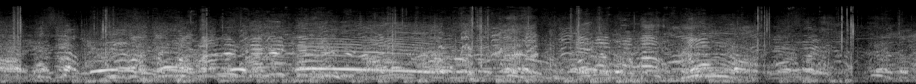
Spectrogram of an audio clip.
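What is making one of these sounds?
A large crowd of men chants and shouts loudly nearby, outdoors.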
